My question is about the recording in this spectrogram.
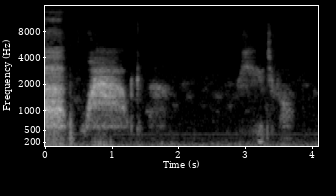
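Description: A person's soft, breathy whispering: a short whispered phrase about a second in, and a fainter one near the end.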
